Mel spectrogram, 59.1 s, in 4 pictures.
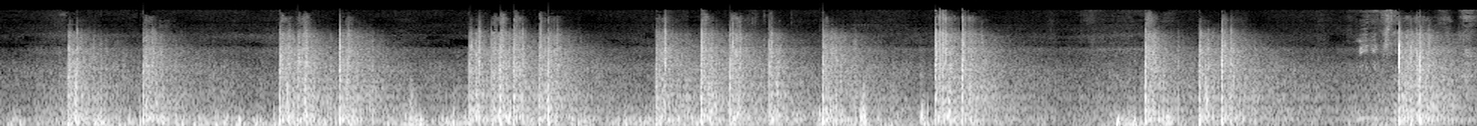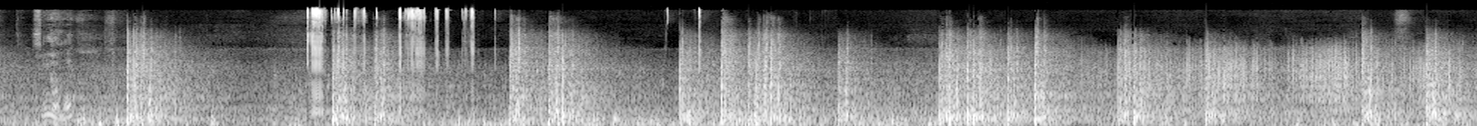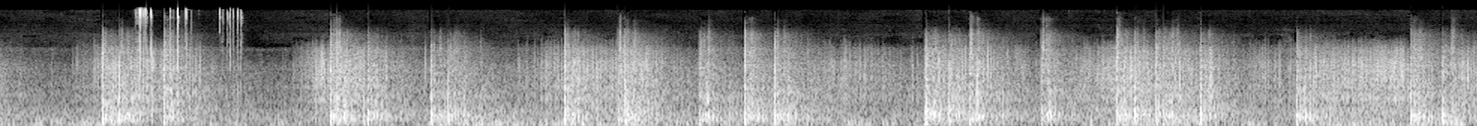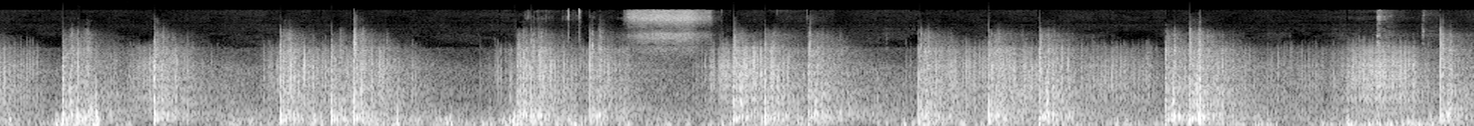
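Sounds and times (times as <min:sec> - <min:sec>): firework shells booming: 0:13.8 - 0:23.4, 0:24.0 - 0:59.0.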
